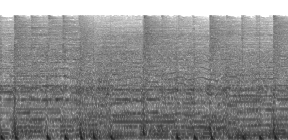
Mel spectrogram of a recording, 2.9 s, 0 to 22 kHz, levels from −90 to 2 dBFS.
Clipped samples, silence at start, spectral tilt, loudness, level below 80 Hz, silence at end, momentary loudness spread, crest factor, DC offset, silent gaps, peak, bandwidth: under 0.1%; 0 s; -4.5 dB/octave; -17 LUFS; -24 dBFS; 0 s; 1 LU; 16 dB; under 0.1%; none; -2 dBFS; 14 kHz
